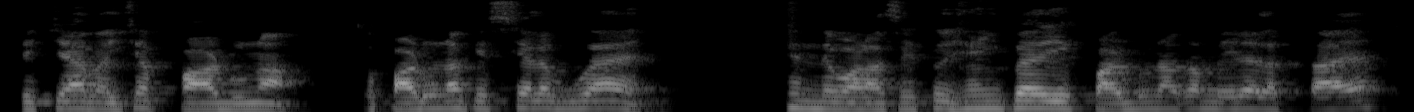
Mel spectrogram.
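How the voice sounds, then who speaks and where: The audio is dull and lo-fi, carrying a man's medium-pitched, slightly mellow voice. As a teacher, he relies on memory tricks to convey exam facts and repeatedly draws the class into call-and-response questions.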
